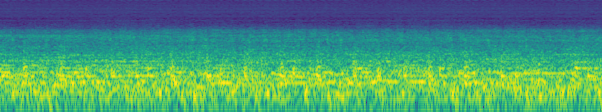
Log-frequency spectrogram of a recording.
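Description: Noise rock band playing live: a dense, unbroken wall of distorted electric guitar and bass over pounding drums, at a steady loudness.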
